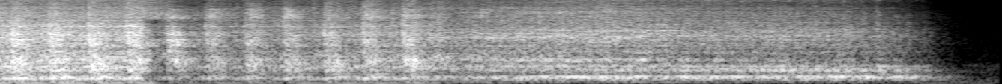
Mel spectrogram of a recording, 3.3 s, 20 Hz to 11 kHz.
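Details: '89 Dodge Daytona converted from TBI to turbo, 2.2 block, first start attempt: starter cranks with quick uneven chuffs, nearly four a second, then a steady whir dying away; turns over but never fires, timing suspected.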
